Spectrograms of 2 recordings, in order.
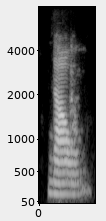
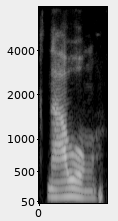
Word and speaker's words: nawong: So, ito, silent O na siya, no? Now. Nawong. Pero pag Bible or nasa news, kino-complete talaga nila yan. O kaya sa mga sa misa, nawong, yung the way they pronounce. Pero sa conversational, now. You just say now.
